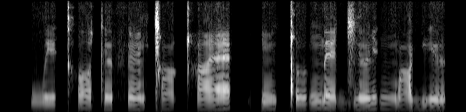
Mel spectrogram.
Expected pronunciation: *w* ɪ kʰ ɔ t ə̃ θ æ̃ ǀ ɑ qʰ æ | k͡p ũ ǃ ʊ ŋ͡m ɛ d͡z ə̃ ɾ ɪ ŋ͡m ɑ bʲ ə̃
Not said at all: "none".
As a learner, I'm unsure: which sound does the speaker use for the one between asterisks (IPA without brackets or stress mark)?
w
